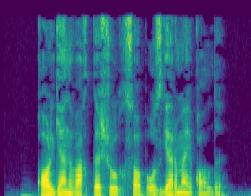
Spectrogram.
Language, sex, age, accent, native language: Uzbek, male, 18-24, Navoiy, Uzbek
